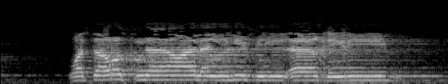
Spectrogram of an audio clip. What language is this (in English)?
Arabic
